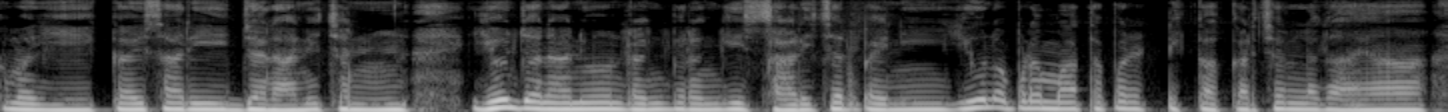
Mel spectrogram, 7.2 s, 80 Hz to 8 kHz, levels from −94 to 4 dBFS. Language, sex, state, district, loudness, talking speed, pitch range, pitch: Hindi, male, Uttarakhand, Uttarkashi, -24 LUFS, 190 wpm, 150-170 Hz, 155 Hz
